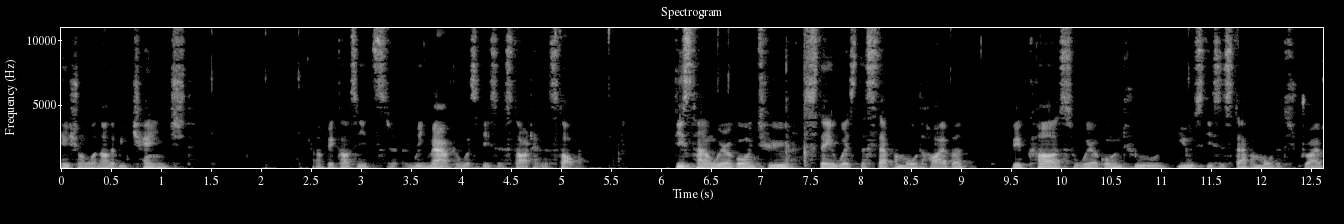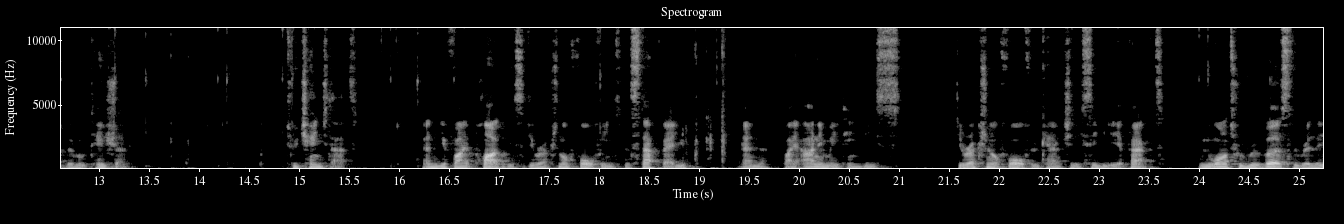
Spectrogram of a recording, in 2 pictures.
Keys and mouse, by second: 1.0-2.8 d, 1.2 click, 4.8 d, 5.0 right click, 5.6 d, 6.6 click, 9.0-11.3 drag, 12.4 middle click, 13.3 drag, 13.8 g, 14.9 click, 16.0 click, 16.6-18.1 drag, 18.9 g, 24.6 middle click.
